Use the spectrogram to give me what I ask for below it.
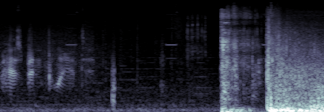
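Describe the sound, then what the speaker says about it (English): A grenade detonates in Counter-Strike on the Inferno map, a loud sudden burst followed by a second, heavier roaring blast that fills the end of the clip after quieter game sounds and faint voice-like bits. "Oh, that was a chunky nade right into the lap of Fusion"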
